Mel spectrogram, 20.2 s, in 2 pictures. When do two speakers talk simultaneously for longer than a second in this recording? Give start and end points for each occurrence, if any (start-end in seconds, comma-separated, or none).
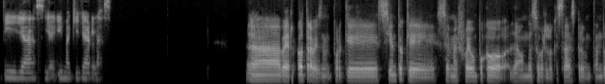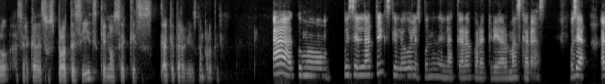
none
